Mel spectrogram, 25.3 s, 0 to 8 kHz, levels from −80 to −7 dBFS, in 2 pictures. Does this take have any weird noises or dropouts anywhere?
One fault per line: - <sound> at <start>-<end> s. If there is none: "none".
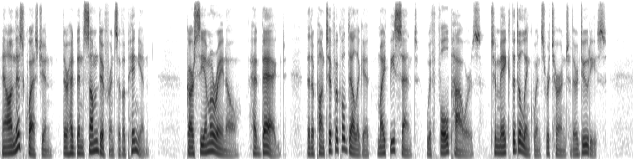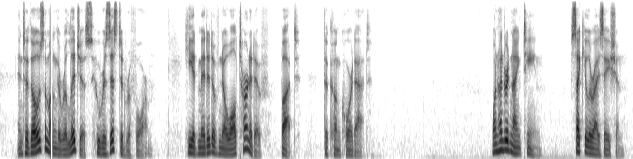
- dropout at 13.7-13.7 s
